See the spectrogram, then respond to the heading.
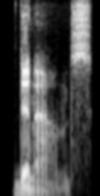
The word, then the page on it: denounce: British English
